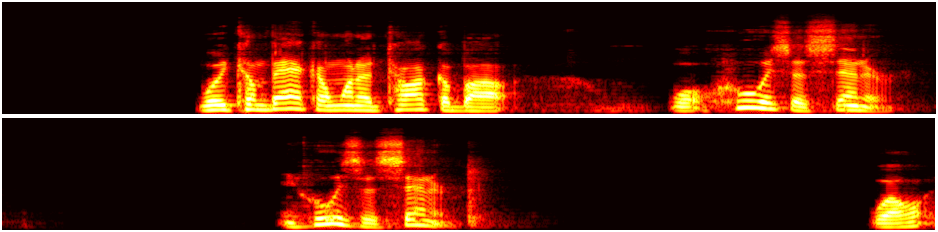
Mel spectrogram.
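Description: An elderly man speaks calmly and slowly through a microphone, with pauses.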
